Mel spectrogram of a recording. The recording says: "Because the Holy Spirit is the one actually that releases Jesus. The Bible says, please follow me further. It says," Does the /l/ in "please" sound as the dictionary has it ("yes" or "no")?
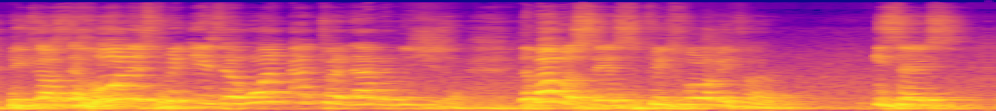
no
